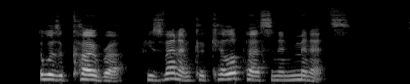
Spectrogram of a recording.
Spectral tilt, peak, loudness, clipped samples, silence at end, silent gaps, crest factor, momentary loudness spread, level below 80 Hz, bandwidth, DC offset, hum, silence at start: -3.5 dB/octave; -10 dBFS; -29 LUFS; under 0.1%; 0.65 s; none; 20 dB; 14 LU; -76 dBFS; 15 kHz; under 0.1%; none; 0.4 s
